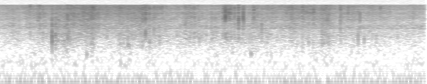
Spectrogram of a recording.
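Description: Near silence: faint steady hiss and low hum, with a few faint ticks.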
